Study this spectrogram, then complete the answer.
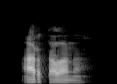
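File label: "арталана", Komi, male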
